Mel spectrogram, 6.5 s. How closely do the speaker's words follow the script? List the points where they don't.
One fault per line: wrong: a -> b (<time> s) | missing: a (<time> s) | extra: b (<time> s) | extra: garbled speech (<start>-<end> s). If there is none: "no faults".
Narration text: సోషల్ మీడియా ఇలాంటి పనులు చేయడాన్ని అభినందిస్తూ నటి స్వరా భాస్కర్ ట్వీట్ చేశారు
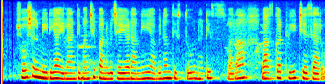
extra: మంచి (1.7 s)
